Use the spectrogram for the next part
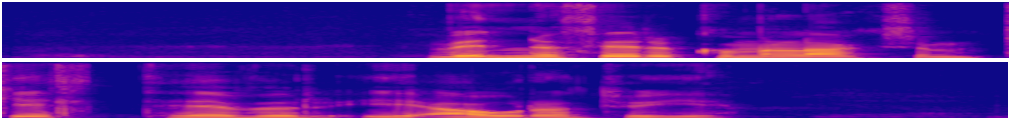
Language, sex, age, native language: Icelandic, male, 50-59, Icelandic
